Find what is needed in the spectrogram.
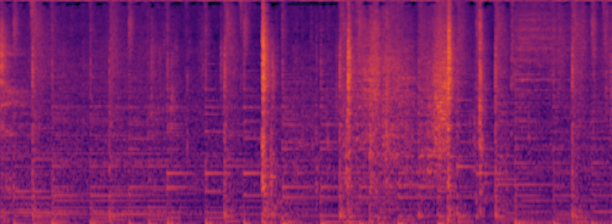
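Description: Background music, with a few knocks and a rubbing scrape midway as a plastic-domed cake carrier is set down and slid onto a glass refrigerator shelf.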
